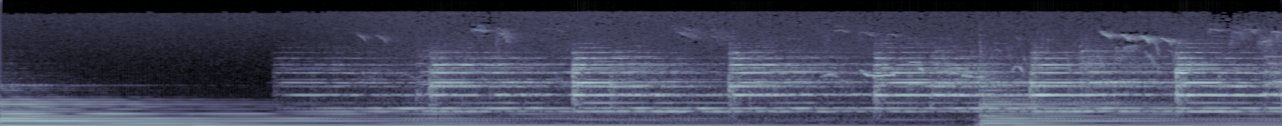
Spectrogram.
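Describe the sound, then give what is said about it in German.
Two church bells, of a German and a French Catholic church in a tiny village, ring together for a funeral in a steady, overlapping toll, their deep resonant strokes sounding every second or so with long sustained hum between, loud, with no voices. “Zu ihrem Begräbnis in der deutschen Kirche hört man beide Kirchenglocken, die der deutschen und die der französischen Kirche.”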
